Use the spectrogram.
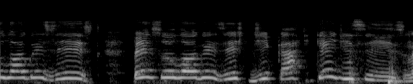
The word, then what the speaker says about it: Descartes: René Descartes né ou de kart Ned Eu já ouvi dizer que esse essa ele não é pronunciado então ficaria redecard que seria né o racionalismo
